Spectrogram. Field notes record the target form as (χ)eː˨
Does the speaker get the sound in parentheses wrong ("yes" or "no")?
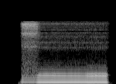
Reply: yes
